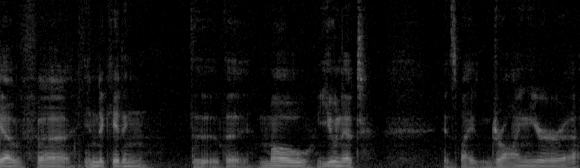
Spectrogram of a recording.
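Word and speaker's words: mho: yet so they used a unit called the mo which is spelled m ho o which if you spell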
